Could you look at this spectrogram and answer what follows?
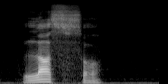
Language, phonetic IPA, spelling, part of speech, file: Polish, [ˈlasːɔ], lasso, noun, Pl-lasso.ogg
